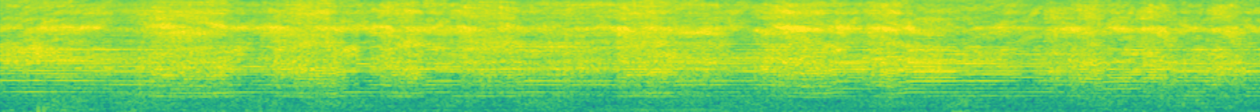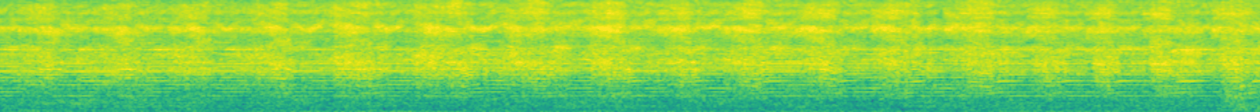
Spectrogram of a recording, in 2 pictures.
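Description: A Philips OneBlade body trimmer runs steadily at close range with a continuous high buzzing hum, unbroken throughout, with no talking.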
